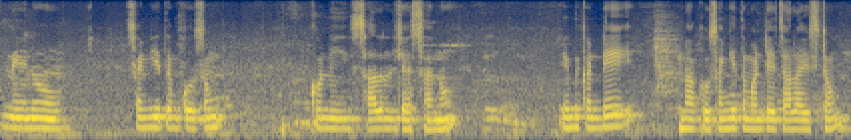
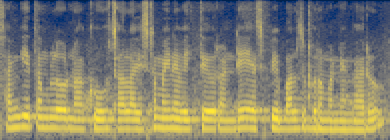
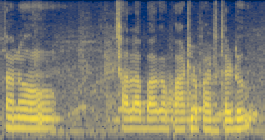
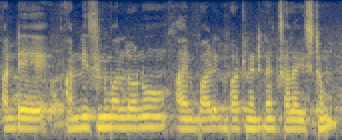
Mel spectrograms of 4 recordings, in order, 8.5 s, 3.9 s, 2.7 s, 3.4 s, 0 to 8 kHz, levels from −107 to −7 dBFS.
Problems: constant background noise, continuous background conversations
